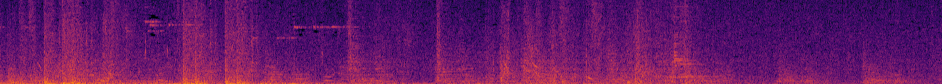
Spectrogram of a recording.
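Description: Gunshots ring out repeatedly, echoing.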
